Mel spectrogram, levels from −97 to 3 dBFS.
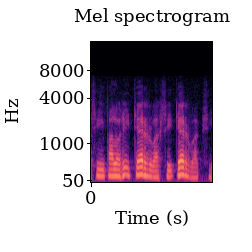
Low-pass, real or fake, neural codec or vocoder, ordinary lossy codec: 7.2 kHz; real; none; none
